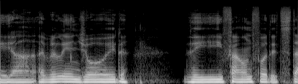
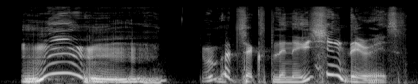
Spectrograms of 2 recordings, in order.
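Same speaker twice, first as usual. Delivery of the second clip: sing-song voice, pitch swooping up and down; 2 semitones higher than usual. Answering in a quick impression after talk of explanations: Yoda voice. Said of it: "you would do Yoda too?".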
